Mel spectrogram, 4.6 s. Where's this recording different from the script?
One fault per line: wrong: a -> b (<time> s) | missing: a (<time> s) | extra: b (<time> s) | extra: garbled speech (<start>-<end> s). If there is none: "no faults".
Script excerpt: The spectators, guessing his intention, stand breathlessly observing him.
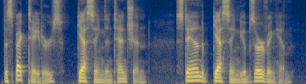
missing: his (1.6 s)
wrong: breathlessly -> guessing (3.2 s)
